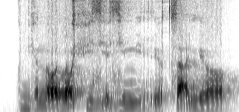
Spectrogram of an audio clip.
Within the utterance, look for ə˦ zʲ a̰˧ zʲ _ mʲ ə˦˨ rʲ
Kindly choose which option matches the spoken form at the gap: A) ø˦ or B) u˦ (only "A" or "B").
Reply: A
